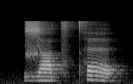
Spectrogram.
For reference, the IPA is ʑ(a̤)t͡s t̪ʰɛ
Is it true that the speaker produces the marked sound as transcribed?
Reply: no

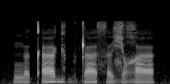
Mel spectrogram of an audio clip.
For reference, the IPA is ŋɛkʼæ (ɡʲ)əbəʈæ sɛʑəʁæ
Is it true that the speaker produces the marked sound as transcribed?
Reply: yes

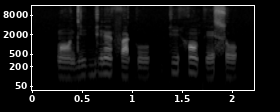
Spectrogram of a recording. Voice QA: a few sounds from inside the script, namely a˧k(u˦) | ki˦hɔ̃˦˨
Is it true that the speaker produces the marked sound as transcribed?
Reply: no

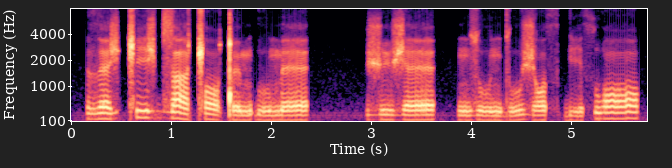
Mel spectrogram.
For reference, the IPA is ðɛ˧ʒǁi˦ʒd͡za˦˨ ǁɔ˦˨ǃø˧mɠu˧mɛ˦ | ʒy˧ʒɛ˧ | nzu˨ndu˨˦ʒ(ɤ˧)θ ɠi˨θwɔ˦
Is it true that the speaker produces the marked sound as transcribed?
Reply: no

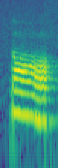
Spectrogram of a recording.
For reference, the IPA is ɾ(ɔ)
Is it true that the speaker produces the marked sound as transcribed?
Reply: no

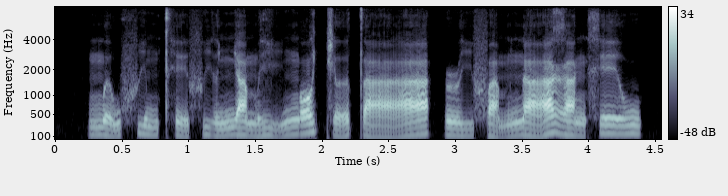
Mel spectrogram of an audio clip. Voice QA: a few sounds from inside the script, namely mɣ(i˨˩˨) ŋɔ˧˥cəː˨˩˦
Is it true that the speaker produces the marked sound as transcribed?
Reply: yes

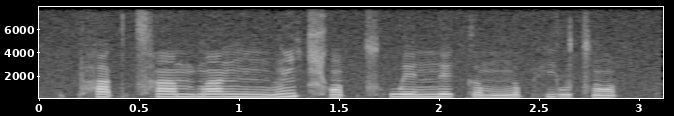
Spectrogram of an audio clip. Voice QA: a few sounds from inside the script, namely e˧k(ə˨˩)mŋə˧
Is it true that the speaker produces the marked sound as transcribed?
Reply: yes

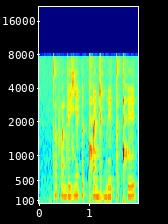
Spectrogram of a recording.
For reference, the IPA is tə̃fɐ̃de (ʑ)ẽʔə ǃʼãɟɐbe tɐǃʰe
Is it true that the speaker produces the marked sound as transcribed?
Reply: yes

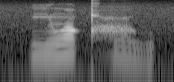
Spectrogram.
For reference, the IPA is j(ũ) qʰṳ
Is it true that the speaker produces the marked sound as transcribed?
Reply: yes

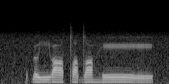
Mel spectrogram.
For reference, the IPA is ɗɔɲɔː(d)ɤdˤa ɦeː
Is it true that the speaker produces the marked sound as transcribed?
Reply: no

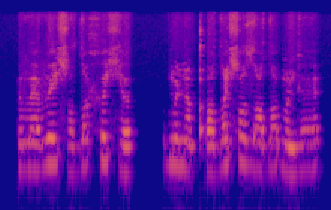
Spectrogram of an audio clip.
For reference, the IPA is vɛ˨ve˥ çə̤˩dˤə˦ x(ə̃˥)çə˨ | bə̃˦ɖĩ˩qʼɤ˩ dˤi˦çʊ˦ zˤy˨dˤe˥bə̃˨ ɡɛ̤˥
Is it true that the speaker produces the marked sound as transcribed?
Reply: no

